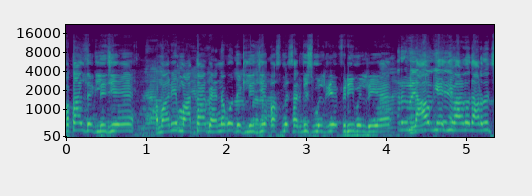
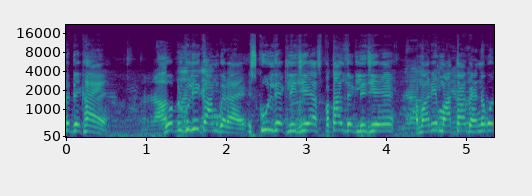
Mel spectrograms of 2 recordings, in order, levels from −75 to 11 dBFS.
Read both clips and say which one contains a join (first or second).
first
